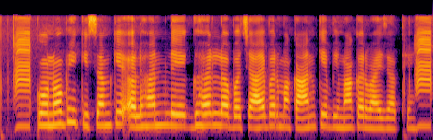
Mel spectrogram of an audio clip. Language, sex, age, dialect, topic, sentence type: Chhattisgarhi, female, 18-24, Eastern, banking, statement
